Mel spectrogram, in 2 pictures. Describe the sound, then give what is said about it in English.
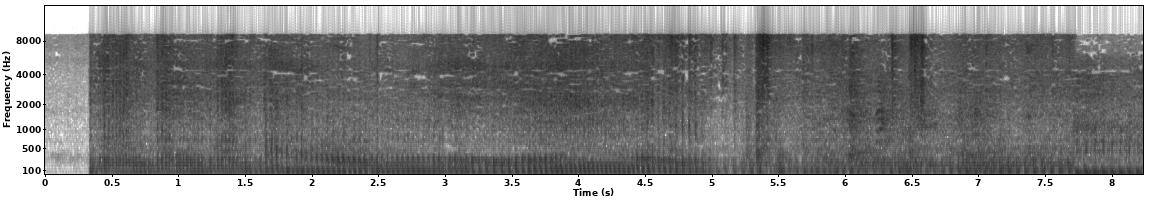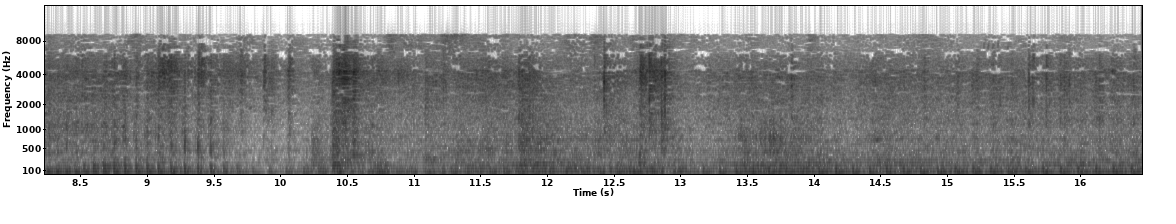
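Loud motorbike engines roar and rev continuously, with sudden clattering and scraping bursts like a bike going down, over a steady wash of crowd noise. “That combination is men, motorbikes, and an audience.”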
